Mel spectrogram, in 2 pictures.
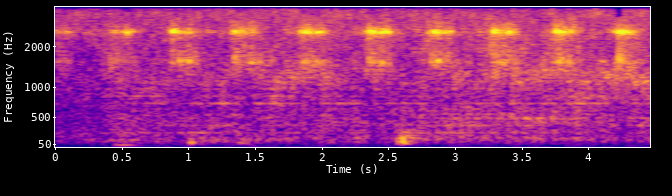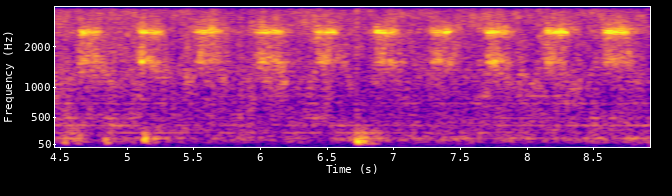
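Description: A faint, steady cricket-like chirping from an electric fan repeats in an even rhythm throughout, with a few soft low thumps and rustles underneath and no one speaking.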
